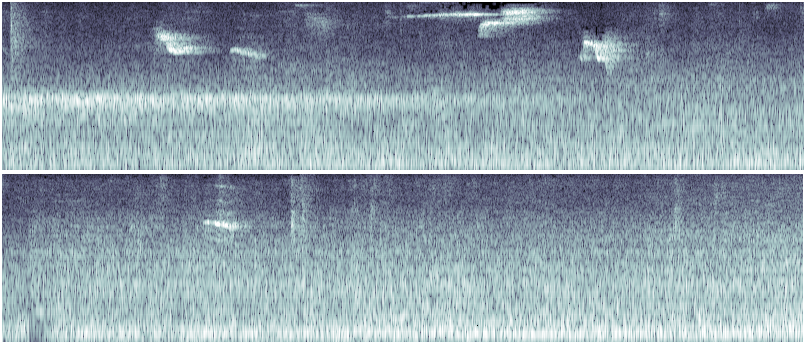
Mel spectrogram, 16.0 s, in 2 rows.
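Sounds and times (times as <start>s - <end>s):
birds chirping: 0.0s - 15.9s
steady rumbling background: 0.0s - 16.0s.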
